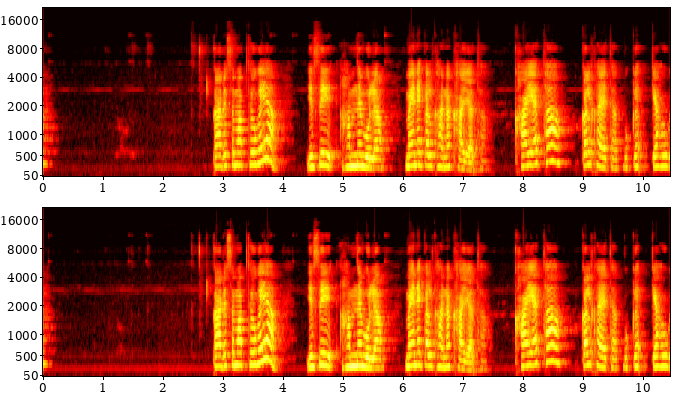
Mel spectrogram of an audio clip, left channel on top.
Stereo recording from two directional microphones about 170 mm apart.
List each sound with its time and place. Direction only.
2.6 s a woman's voice: 35° right (ahead or behind)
